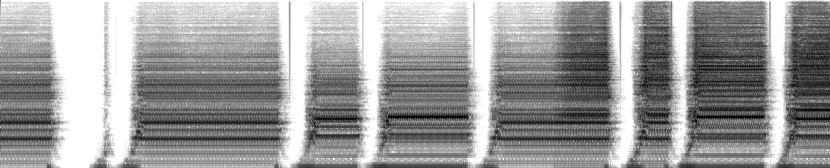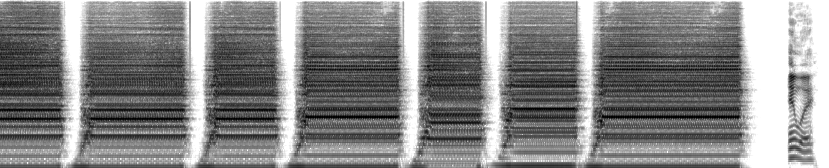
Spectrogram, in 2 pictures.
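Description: Heavy Serum synthesizer sub bass patch with distorted, buzzy harmonics, played as a loud repeating sequence of sustained notes with short gaps, its level rising and dipping under LFO automation, no voices.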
